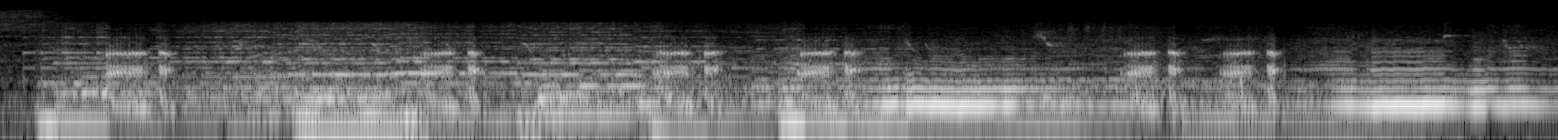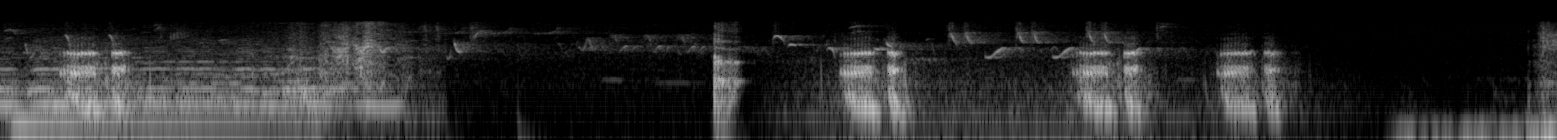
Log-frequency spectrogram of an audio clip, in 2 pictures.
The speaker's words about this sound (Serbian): Kažu da je oglašavanje žaba siguran znak da je počelo proleće, odnosno da se zima neće vraćati.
